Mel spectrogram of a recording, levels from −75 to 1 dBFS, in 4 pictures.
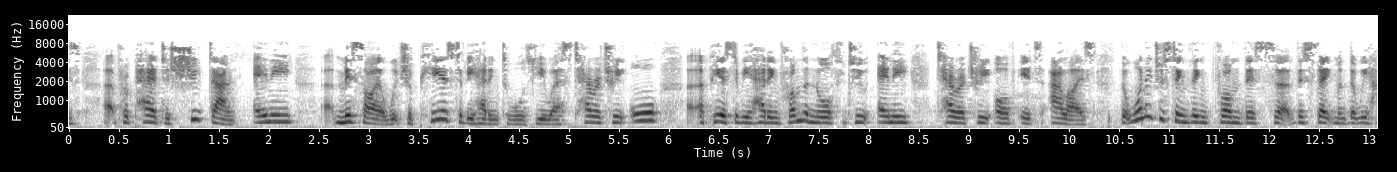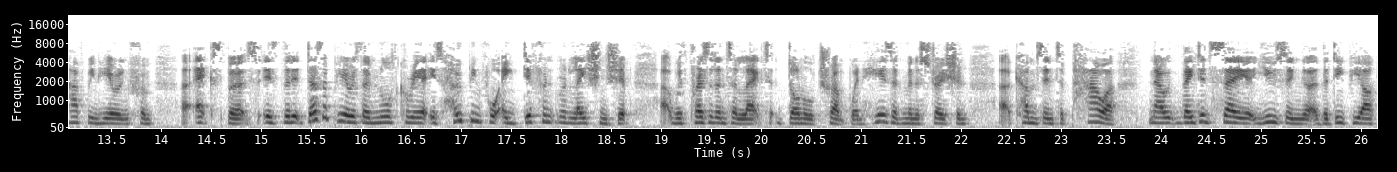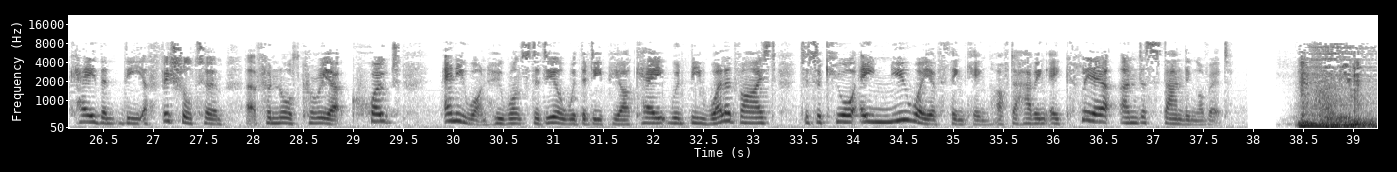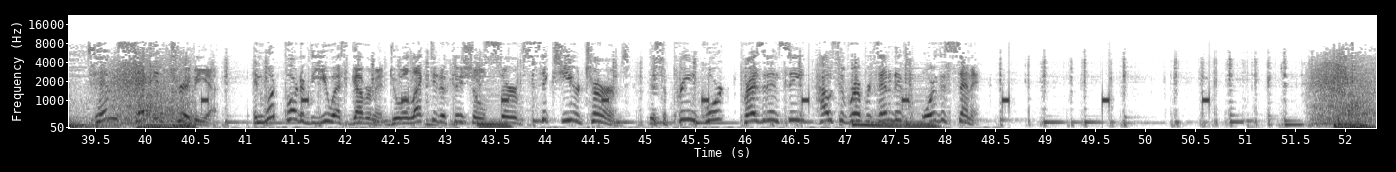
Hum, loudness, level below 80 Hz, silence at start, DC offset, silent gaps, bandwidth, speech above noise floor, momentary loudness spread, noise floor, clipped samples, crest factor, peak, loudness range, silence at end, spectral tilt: none; -21 LUFS; -34 dBFS; 0 s; under 0.1%; 37.98-38.19 s; 8.8 kHz; 22 dB; 10 LU; -44 dBFS; under 0.1%; 20 dB; 0 dBFS; 4 LU; 0 s; -4.5 dB/octave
